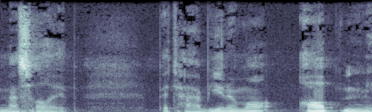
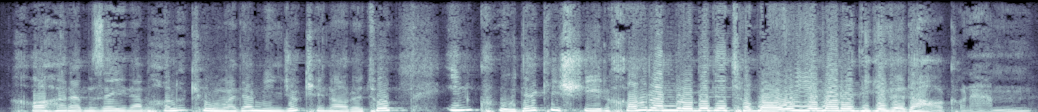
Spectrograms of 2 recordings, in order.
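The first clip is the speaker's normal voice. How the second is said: loud, high wailing sermon chant; mourning lament; 6 semitones higher, 11 dB louder than usual. Acted. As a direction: cry out the martyr's plea to the crowd. Voicing Hussain to Zaynab.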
